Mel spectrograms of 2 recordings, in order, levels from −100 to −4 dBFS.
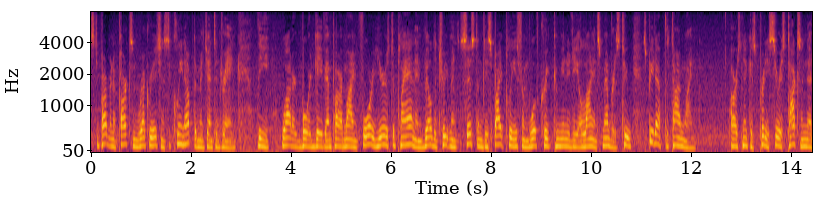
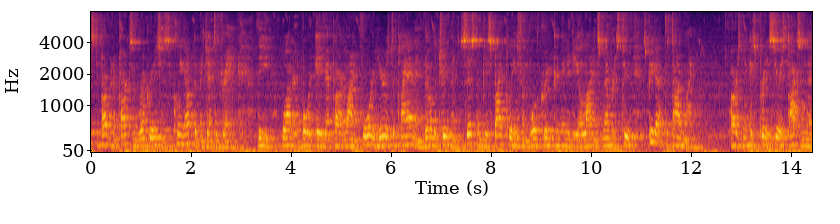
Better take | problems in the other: first | background sound (Bird / Dog); 9 dB below the speech // room echo; dies away in 1.1 s

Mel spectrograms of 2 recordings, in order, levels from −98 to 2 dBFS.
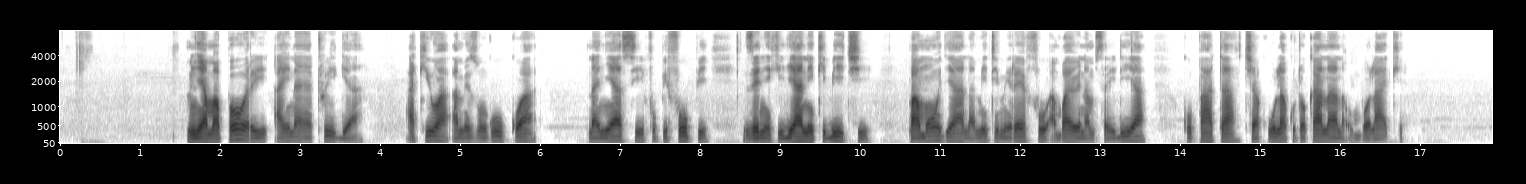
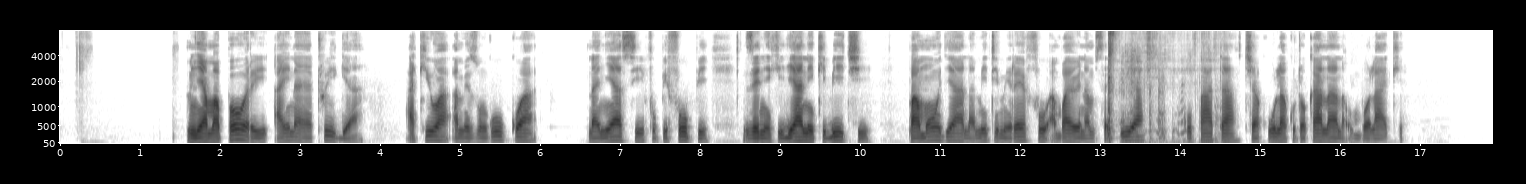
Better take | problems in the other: first | noise reduction (neural mask model RNNoise)

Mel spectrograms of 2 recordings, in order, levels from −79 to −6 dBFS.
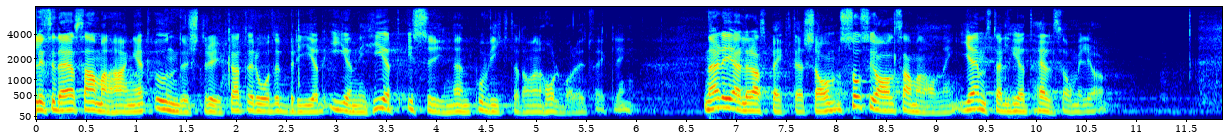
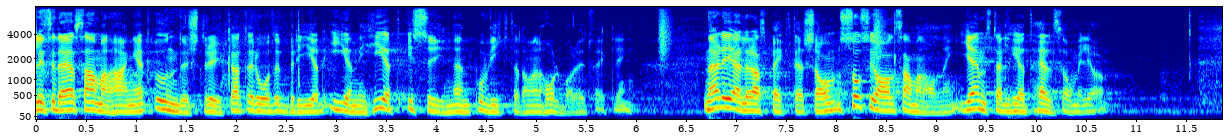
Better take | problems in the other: first | background sound (Rattle (instrument)); 15 dB below the speech

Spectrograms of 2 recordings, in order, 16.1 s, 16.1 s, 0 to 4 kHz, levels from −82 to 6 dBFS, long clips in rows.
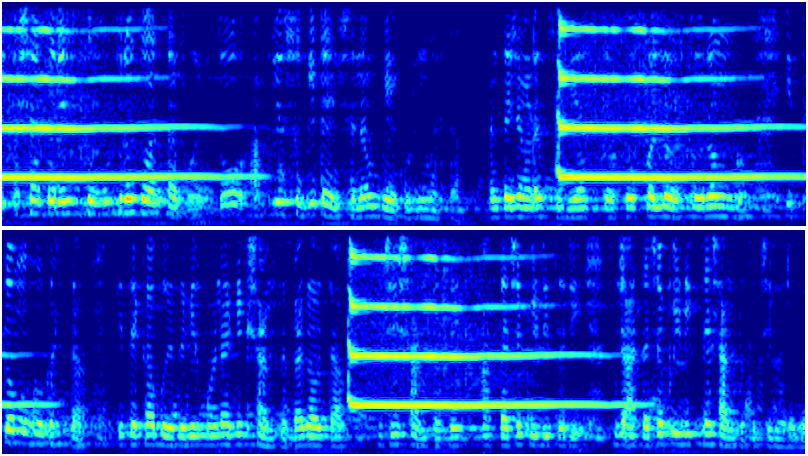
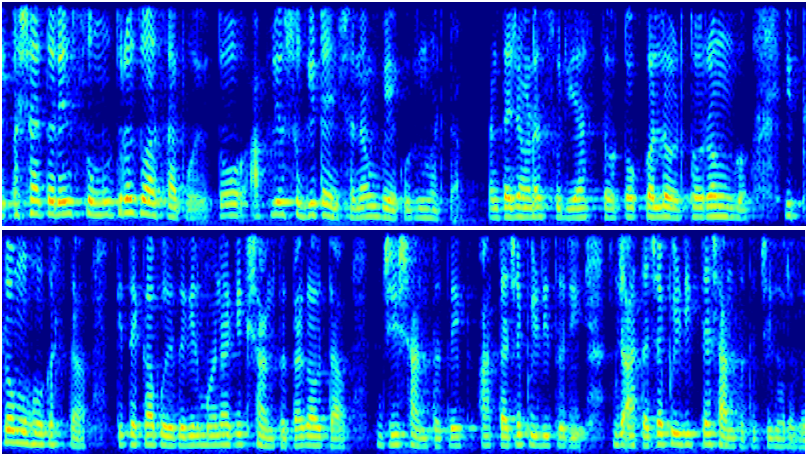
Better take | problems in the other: second | background sound (Trumpet); 5 dB above the speech // room echo; dies away in 2.6 s

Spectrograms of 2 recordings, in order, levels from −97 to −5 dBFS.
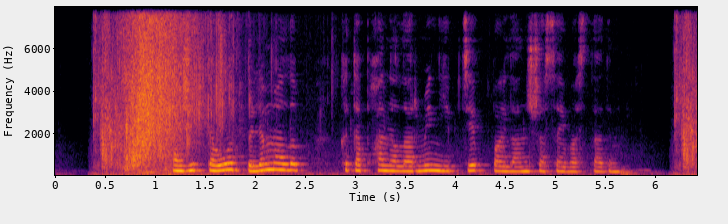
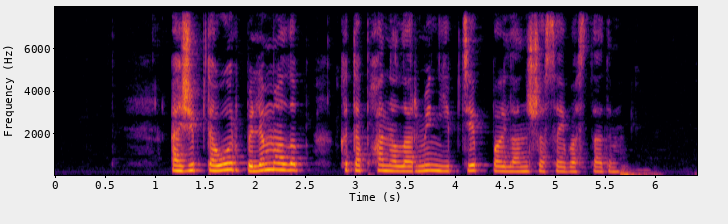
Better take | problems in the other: second | background sound (Water / Splash, splatter); 4 dB below the speech // room echo; dies away in 0.3 s

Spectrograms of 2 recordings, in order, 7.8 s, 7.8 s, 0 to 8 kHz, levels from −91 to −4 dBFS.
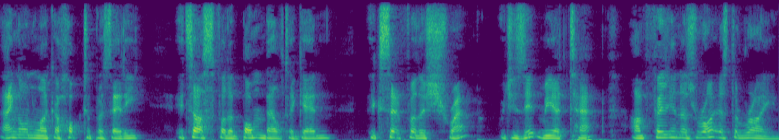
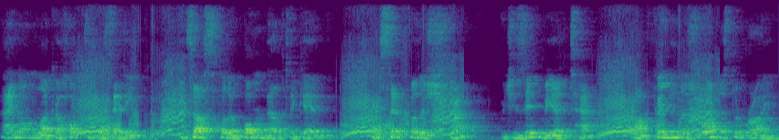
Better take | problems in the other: first | background sound (Zipper (clothing)); 6 dB below the speech // room echo; dies away in 2.2 s

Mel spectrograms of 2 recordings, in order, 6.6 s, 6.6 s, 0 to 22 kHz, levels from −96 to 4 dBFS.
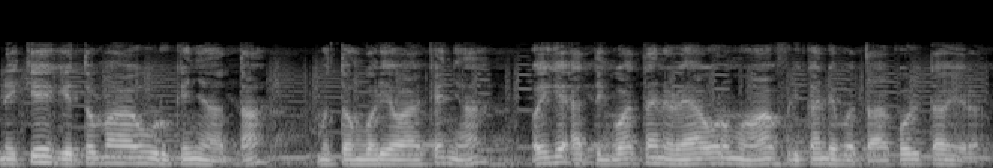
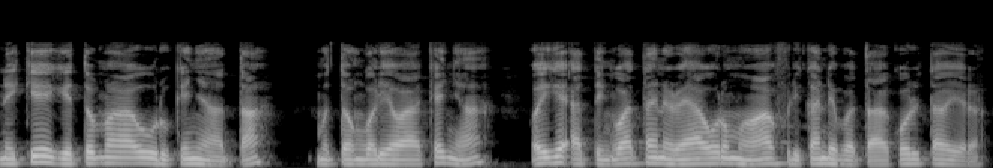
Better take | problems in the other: second | background sound (Electric guitar); 19 dB below the speech // room echo; dies away in 1.3 s

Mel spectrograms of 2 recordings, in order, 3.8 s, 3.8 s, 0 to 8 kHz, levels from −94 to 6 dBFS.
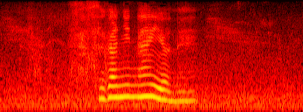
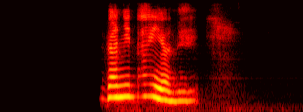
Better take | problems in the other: first | noise reduction (neural mask model DeepFilterNet 3)

